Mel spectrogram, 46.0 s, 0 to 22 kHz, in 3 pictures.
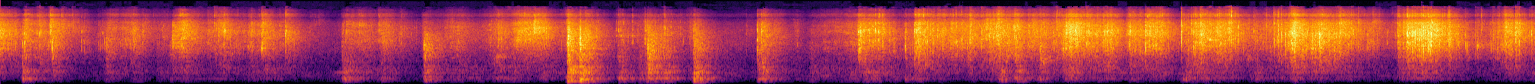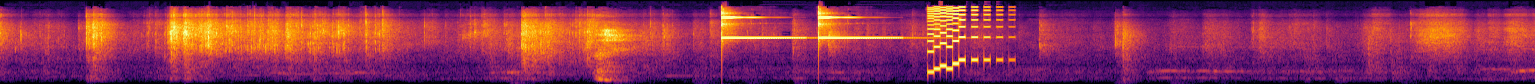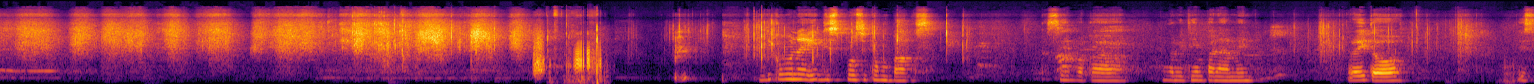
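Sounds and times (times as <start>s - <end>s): short high beeps: 22.6s - 25.5s
brief rising tone: 24.6s - 25.5s.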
